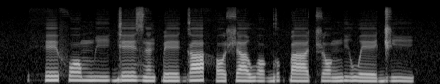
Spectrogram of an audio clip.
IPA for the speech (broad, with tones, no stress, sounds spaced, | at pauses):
h e˦ f ɔ˦ m iː˧ ɡ eː˧ z ɛ̃˨ k͡p eː˨ ɡ aː˦ h ɔ˨ ʃ aː˧ w ɔ˨ ɡ o˦ k͡p aː˧ t͡ʃ ɔ˧ ŋ i˦ w eː˧ d͡ʒ iː˦˨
